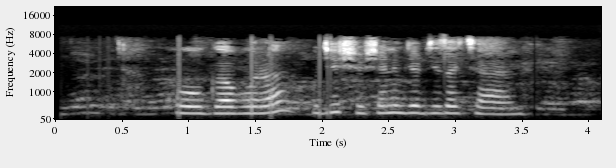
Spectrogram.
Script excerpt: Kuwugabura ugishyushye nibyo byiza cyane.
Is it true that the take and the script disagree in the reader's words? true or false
false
